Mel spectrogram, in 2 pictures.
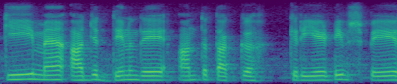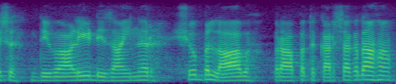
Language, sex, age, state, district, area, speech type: Punjabi, male, 18-30, Punjab, Patiala, rural, read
